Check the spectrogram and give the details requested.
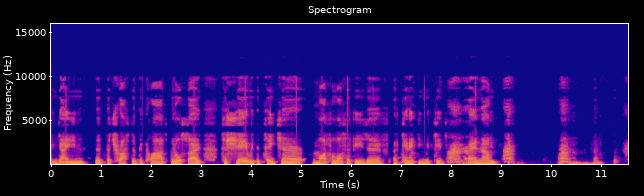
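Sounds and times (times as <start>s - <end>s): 
speech: 0.0s - 9.3s, 10.1s - 11.4s
dog yelping while biting itself: 10.2s - 10.4s.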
